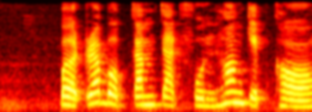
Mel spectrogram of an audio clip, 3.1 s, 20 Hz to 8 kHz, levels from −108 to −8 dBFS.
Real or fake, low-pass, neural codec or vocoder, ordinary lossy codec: real; 7.2 kHz; none; none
